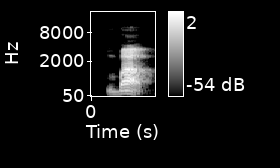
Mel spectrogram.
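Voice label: "bab", Malay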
